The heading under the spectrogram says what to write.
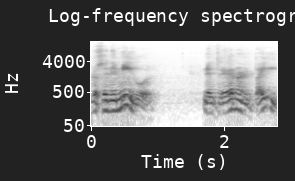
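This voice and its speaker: With a Rioplatense accent, a man speaks slowly-ish, at a fairly slow pace, his pitch fairly high. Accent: Argentine Spanish (rioplatense). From Argentina. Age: 80s+. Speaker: political speaker and author. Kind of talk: personal monologue talk. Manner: halting with repetitions.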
